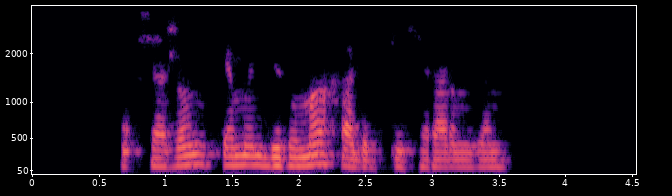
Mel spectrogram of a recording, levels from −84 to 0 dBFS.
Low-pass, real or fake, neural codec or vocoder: 3.6 kHz; fake; codec, 16 kHz, 6 kbps, DAC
